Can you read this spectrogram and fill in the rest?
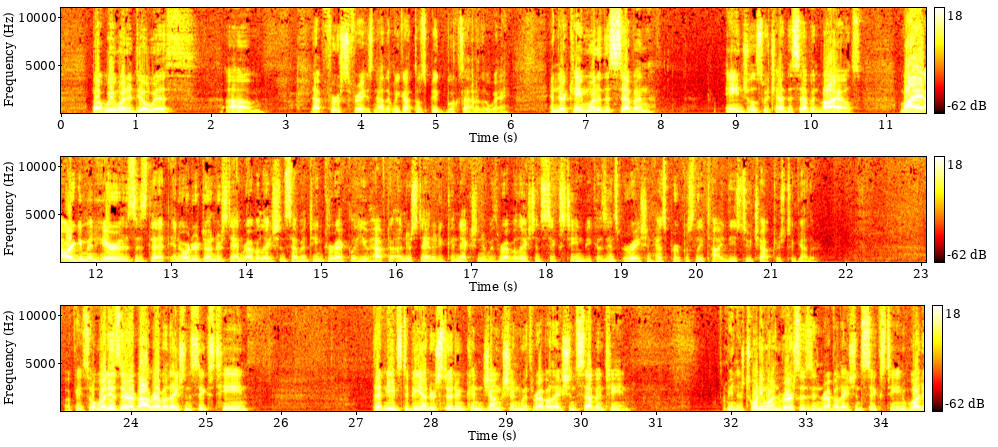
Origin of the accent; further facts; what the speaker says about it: California, United States; And growing up in California, California is not a real religious culture.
